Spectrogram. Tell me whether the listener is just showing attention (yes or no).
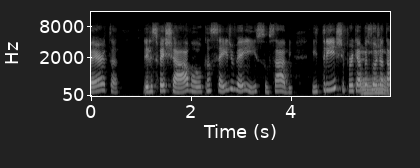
yes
